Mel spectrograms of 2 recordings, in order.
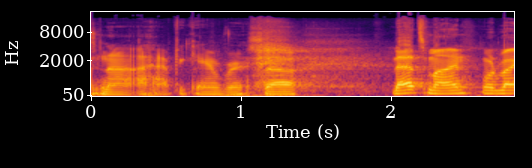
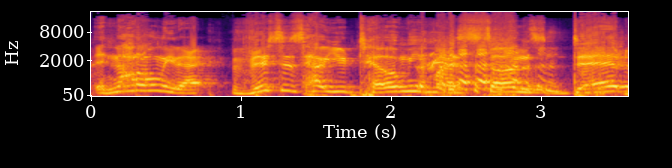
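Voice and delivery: imitating an outraged mother, much higher and slow; hammed-up furious mother, pitched up and laughing; mock indignant mom; 12 semitones higher, 4 dB louder, slower than usual. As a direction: drag it out like a scandalized mom. Mom berating the prank caller.

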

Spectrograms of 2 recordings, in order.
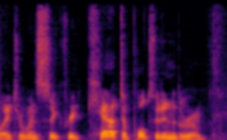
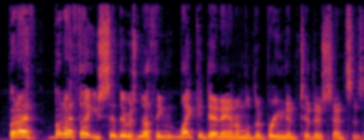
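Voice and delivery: querulous; 5 semitones higher, 4 dB louder than usual. A narrator's reading. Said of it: "I said querulously".

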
